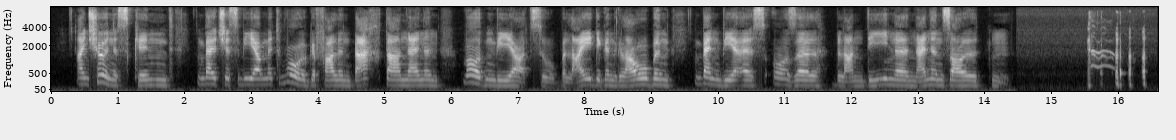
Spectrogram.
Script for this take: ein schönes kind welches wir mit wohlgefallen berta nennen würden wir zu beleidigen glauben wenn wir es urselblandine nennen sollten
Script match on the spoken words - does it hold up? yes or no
yes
